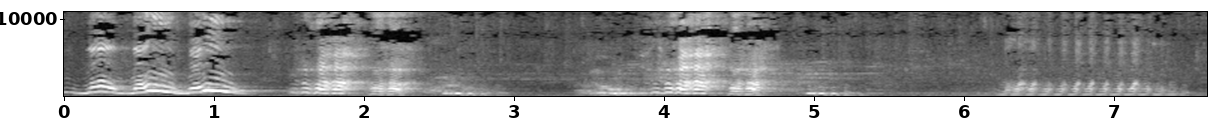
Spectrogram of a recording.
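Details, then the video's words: Tame, talkative common hill myna with a clear voice, used as a master recording. It gives a quick run of varied speech-like syllables and laugh-like chatter, then ends with a lower, buzzy, wavering phrase. "Burung Beo Jinak Pintar Ngomong Suaranya Jelas"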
